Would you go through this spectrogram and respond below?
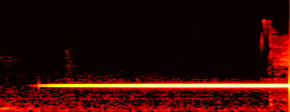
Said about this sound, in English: His qualities, His attributes, His thoughts and His actions as a sound wave with a single frequency, we would hear a pure tone.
